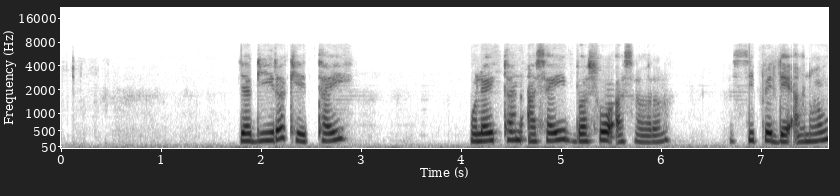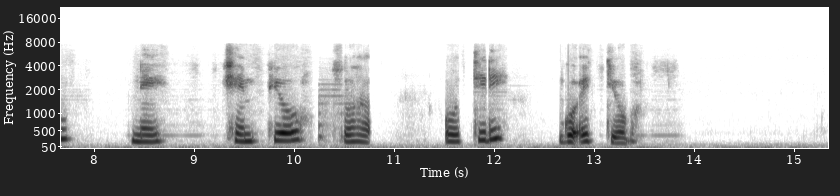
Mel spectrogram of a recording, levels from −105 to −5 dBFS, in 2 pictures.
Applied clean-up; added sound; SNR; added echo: neural diffusion model UNIVERSE++.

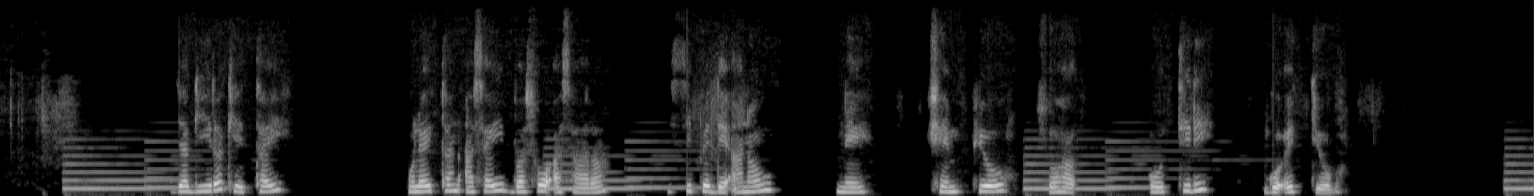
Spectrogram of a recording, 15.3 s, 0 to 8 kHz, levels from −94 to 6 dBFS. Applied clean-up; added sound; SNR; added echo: classical method Wiener filter.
